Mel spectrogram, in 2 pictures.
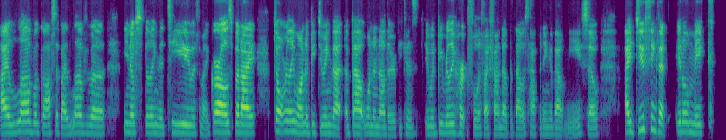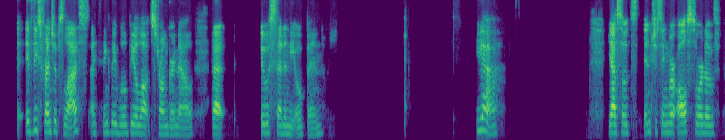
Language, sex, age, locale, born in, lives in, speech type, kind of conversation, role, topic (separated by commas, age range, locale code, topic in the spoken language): English, female, 20-24, en-US, United States, United States, conversation, podcast, guest, What helps you maintain strong friendships when you don’t see eye to eye?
